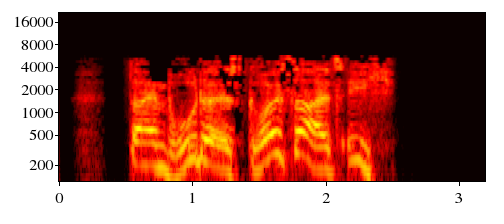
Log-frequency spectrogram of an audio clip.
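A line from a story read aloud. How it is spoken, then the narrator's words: Laughing. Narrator (German): Tyrion lachte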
